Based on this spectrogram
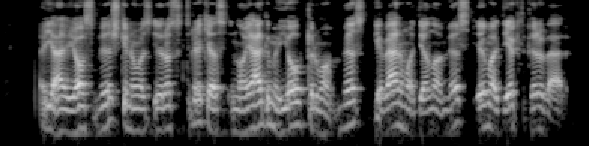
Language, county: Lithuanian, Kaunas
